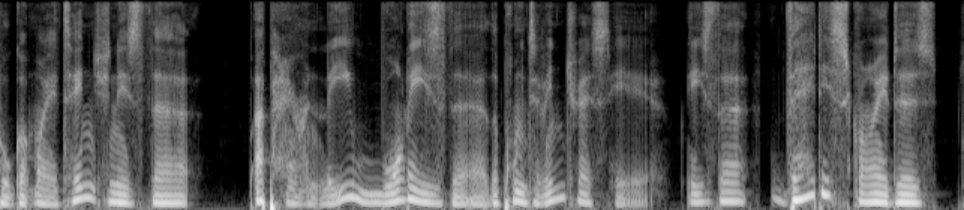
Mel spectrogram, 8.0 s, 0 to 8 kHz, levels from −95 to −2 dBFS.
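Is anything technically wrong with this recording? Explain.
Yes. Aliasing runs throughout the speech. The audio was brought down to a lower sample rate without first filtering out content above the new limit, which fits a drop to 16 kHz with a fold point at 8 kHz. Energy from the full-band original above 8 kHz is mirrored back below it onto unrelated frequencies, at around 25 dB under the speech. Sibilants sound gritty and metallic, and the spectrum stays full right up to 8 kHz instead of rolling off.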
